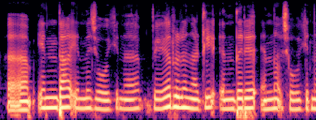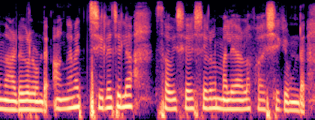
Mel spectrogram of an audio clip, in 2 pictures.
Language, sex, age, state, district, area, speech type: Malayalam, female, 30-45, Kerala, Kottayam, urban, spontaneous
